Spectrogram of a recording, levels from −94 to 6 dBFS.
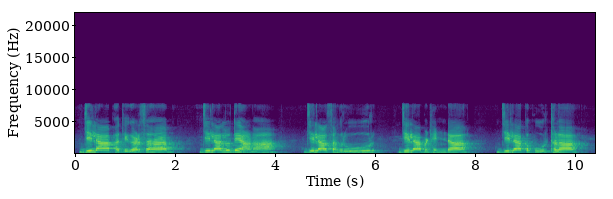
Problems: constant background noise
